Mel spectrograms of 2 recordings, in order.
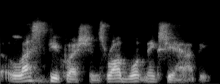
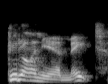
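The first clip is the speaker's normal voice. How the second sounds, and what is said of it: Bad put-on Australian accent. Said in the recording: “That's my bad Aussie accent.”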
